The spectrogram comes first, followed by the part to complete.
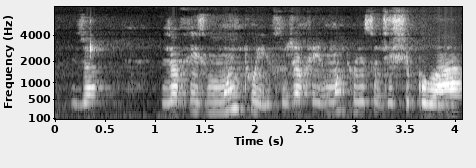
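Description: A woman's fairly high-pitched voice keeps a moderate pace amid noticeable background noise. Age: 30s. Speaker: author. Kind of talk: interview. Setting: video call.

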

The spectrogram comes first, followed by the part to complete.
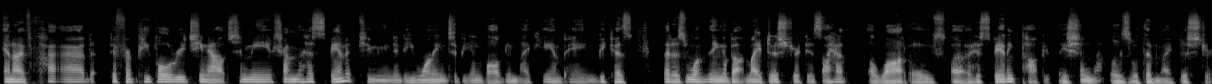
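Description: Hardly pausing, a man with a normal speaking voice and an American accent talks at a fairly low pitch with fairly even intonation, recorded very clean with a silent background and a dry, close sound with no echo. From Nebraska (Lincoln). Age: 30s. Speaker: political candidate. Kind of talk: interview.

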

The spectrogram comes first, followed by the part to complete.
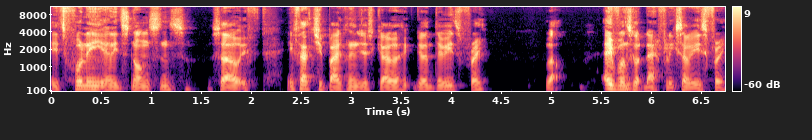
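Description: Speaking fairly quickly with fairly even intonation, a man is heard in a dry, close sound with no echo. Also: medium pitch for a man. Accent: British. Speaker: podcast co-host.

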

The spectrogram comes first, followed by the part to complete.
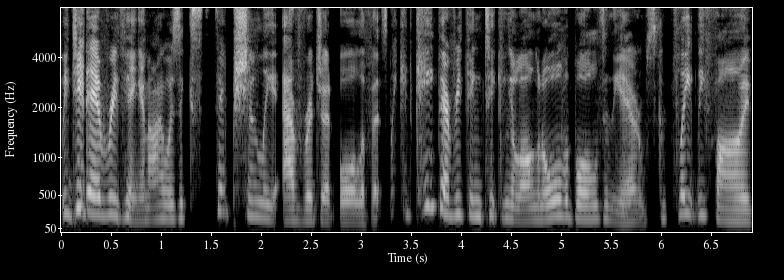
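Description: On a very clean recording with a silent background and a dry, close sound with no echo, a woman with an Australian accent speaks very fast in a fairly low voice with lively intonation. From Sydney. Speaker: copywriting founder and guest mentor. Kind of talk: casual interview chat.

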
